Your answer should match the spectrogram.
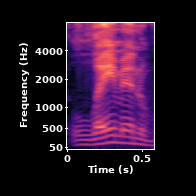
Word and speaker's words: Luman: But there's also someone closely tied to the Smith family called Laman Walters. It's spelled L-U-M-A-N, but it was pronounced as Laman and sometimes written as Laman, L-A-M-A-N.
